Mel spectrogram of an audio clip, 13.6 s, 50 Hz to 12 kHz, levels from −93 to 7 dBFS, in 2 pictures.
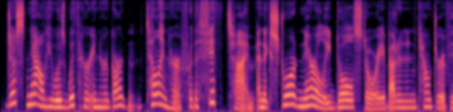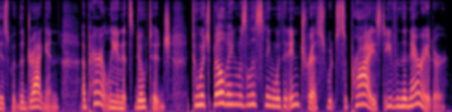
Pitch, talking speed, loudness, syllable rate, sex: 225 Hz, 195 wpm, -19 LUFS, 5.7 syllables/s, female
